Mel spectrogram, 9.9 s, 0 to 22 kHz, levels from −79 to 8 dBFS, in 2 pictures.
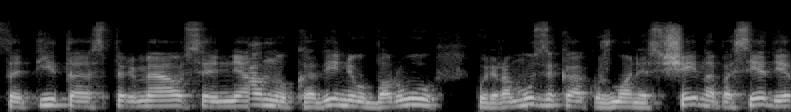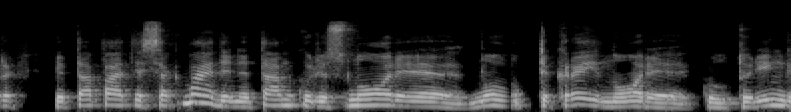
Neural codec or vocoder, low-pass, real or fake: none; 10.8 kHz; real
